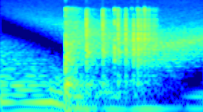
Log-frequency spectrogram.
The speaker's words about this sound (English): Alright, the dice are ready. Let's roll to see if Raffenfell enjoys any stat increases for strength.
